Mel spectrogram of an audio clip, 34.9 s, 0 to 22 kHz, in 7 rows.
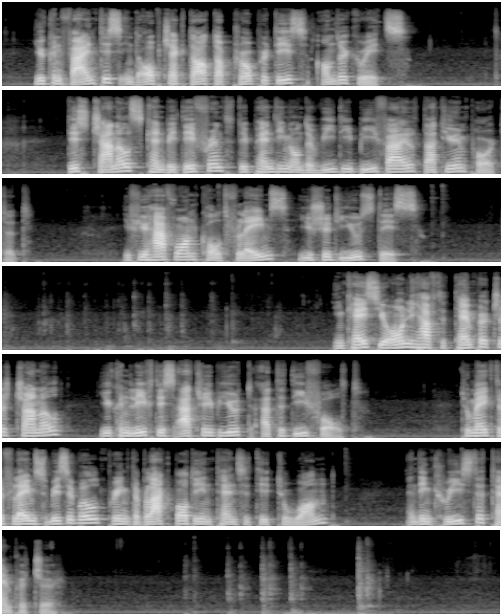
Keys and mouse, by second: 1.4 click, 3.8 click, 12.0 click, 14.4-17.9 drag, 27.1-28.4 drag, 29.4-34.9 drag, 32.5 KP_0.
